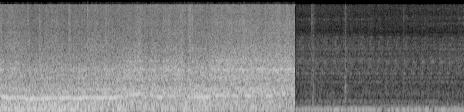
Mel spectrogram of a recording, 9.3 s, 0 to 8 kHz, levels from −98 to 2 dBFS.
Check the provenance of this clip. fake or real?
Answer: real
